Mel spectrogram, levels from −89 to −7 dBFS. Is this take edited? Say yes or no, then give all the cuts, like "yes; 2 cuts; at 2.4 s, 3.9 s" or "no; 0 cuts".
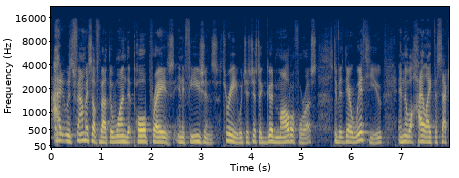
yes; 2 cuts; at 0.9 s, 5.6 s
